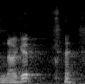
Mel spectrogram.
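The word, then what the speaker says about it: NuGet: add I actually manage I'm assuming that's pronounced nugget looks like nugget to me and we see that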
